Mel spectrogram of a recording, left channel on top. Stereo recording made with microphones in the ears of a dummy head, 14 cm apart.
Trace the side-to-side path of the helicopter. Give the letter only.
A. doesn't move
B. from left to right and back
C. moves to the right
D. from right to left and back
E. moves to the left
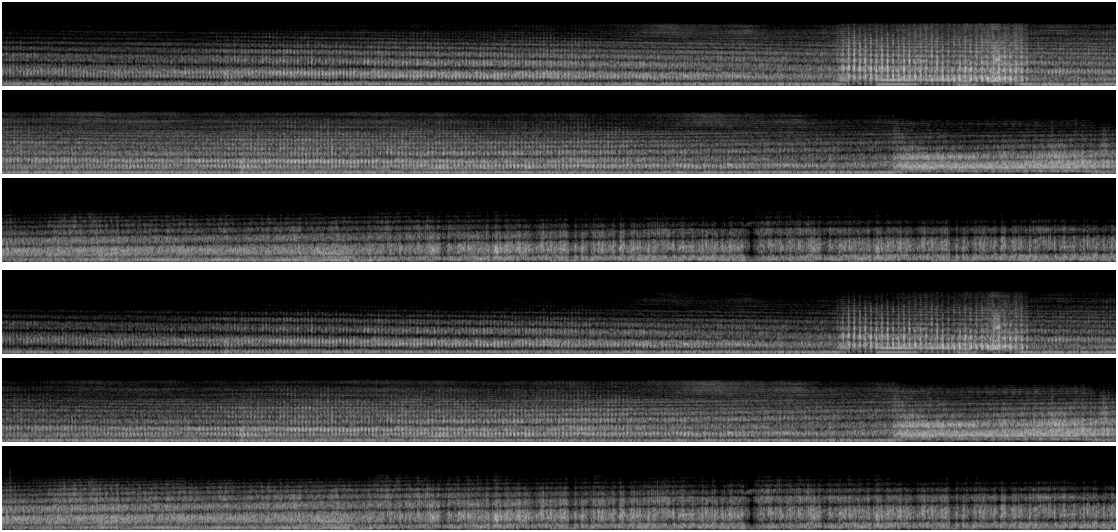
C.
